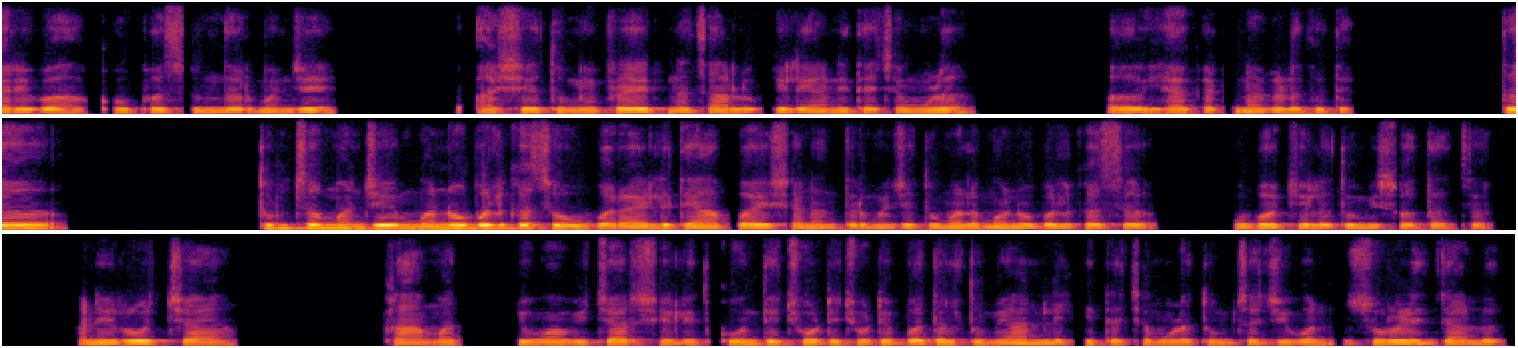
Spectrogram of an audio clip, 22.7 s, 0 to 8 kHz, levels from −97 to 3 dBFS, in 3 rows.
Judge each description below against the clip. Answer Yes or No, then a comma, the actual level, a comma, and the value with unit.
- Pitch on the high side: No, medium, 140 Hz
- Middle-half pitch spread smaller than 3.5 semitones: Yes, narrow, 2.6 semitones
